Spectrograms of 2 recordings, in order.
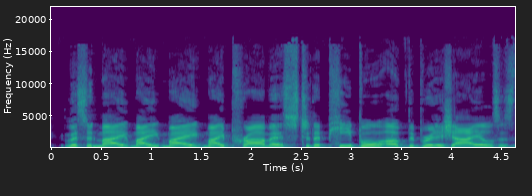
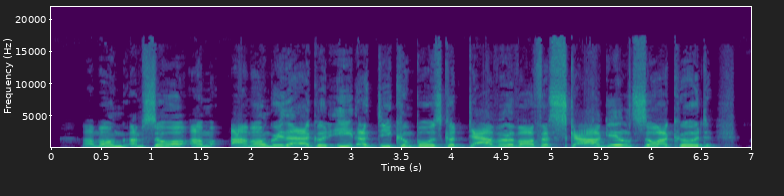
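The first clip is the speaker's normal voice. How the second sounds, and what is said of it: Put-on Scottish accent. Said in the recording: “That's just Scottish.”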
